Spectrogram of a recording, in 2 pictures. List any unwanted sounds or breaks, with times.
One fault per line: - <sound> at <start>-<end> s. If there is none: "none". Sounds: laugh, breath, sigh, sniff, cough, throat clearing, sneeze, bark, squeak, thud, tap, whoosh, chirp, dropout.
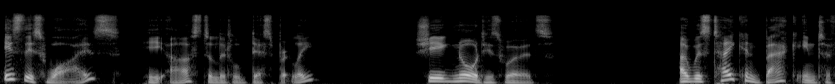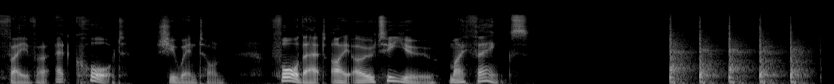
- thud at 15.0-16.6 s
